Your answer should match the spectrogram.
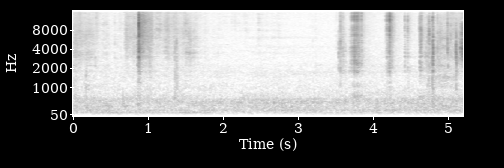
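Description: Scissors cut paper for a collage junk journal, quiet and close: one crisp snip, a pause, then a quick run of small snips toward the end.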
